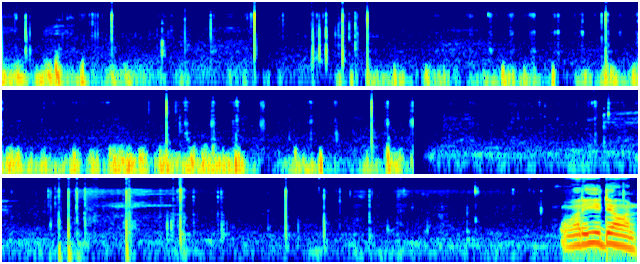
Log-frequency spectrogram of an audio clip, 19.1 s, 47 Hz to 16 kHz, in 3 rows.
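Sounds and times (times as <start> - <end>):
wind buffeting microphone: 0.0 - 1.4, 6.0 - 10.5
sharp clicks and ticks: 4.8 - 6.5, 7.8 - 10.5.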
